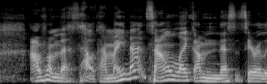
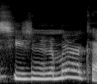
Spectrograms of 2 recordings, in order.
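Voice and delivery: ordinary delivery

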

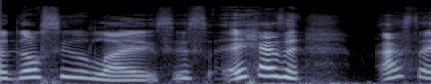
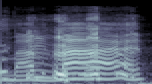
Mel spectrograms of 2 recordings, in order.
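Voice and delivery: loud, forceful mock of the singer; strong belted line; 2 semitones higher, 10 dB louder, slower than usual. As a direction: belt it out way too strong. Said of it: "why is he saying it so strong like that".

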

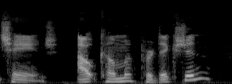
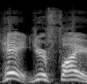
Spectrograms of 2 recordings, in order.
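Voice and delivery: mock boss; 8 semitones higher, 15 dB louder, slower than usual. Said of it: "your boss coming up to you and saying".

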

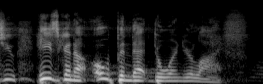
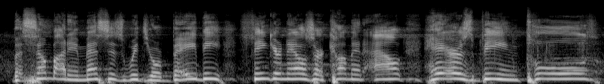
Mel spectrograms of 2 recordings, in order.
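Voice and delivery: louder, higher, fired-up preaching; rally the room at full force; 5 semitones higher, 7 dB louder than usual. Acted. Pastor fires up the moms, louder preaching.

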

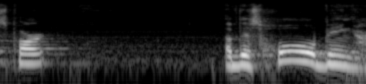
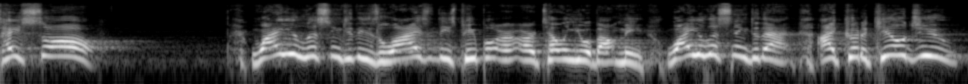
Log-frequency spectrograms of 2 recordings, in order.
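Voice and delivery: high, insistent challenge; calling out; 5 semitones higher, 4 dB louder than usual. Acted. David confronts Saul about the lies, calling out. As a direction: confront him in a raised, indignant voice.

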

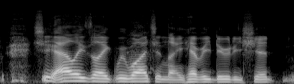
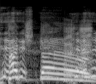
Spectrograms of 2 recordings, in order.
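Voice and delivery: high loud touchdown call; announcer call; 13 semitones higher, 7 dB louder than usual. Pretend. Joking about Tecmo Bowl, mock touchdown call. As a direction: call it like a sportscaster.

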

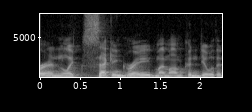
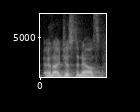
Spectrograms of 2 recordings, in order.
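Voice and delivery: ordinary talk

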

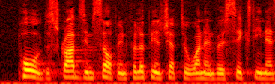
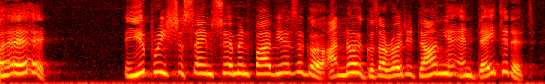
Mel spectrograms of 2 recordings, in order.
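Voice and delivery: raised voice, high and challenging; mock indignant call-out; 7 semitones higher, 3 dB louder than usual. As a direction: call the preacher out, voice pitched up. Acted congregant challenging the preacher.

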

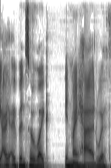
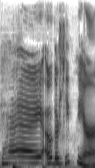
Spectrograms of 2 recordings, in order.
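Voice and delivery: put-on little girl voice; 9 semitones higher, much slower than usual. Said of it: "She's like".

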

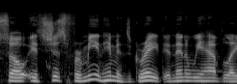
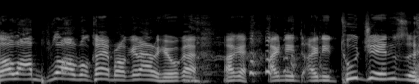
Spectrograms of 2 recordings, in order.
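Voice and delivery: higher, louder mock bouncer voice, laughing through it; pushy bodyguard; 6 semitones higher, 4 dB louder than usual. Friend imitating their pushy security guy, hammed-up laughing. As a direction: shove past people like a careless bodyguard. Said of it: "So he'd push people".

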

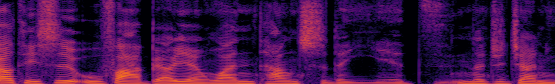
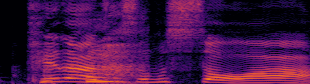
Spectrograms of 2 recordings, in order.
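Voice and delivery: high laughing disbelief; 8 semitones higher, 3 dB louder than usual. Real, not acted. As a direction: laugh out baffled. Baffled by emoji.

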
